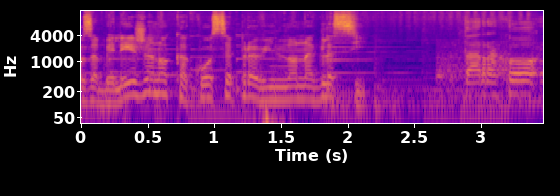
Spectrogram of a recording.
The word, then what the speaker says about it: Tarraco: Tarraco is the right pronunciation.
